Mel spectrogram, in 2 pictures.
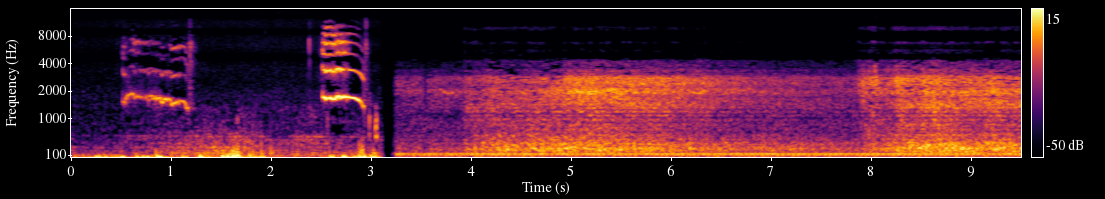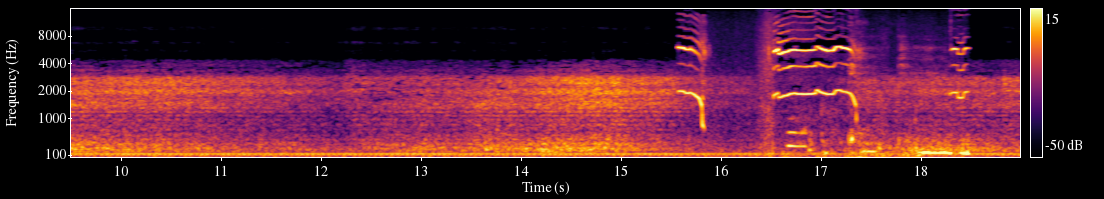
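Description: A kitten gives high, thin, plaintive meows at the start and again near the end.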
